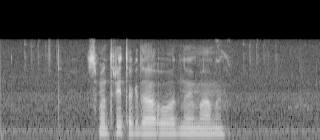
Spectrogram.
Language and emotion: Russian, neutral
